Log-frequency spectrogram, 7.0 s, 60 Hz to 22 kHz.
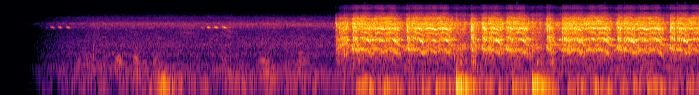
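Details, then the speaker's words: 1991 BMW K100 LT, 987cc four-cylinder fuel-injected, left sitting outside about 10 years. Crank no start: steady, even cranking but it never fires. Causes found: a sticking valve with dirt in cylinder one's intake. "hey this is ben from the present we cranked on and off over the course of an hour it almost wanted to start"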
